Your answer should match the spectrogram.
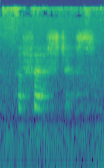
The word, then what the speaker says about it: Hephaestus: Okay, and then you have Hephaestus, and I'm pretty sure that's how you say it.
